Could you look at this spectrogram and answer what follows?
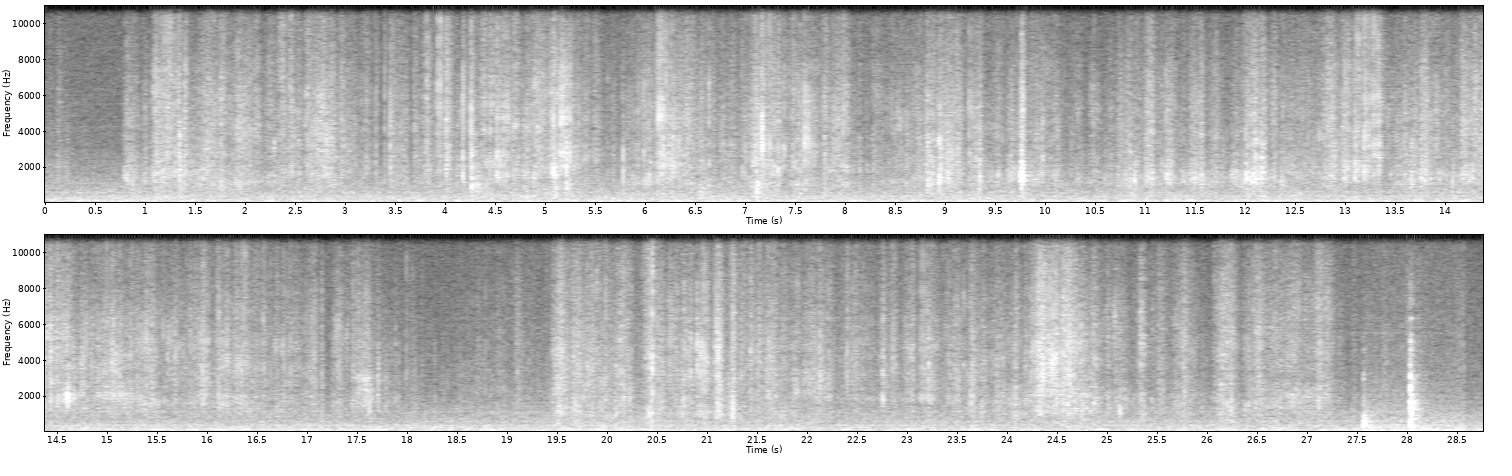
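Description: Kitchen paper towel rustling and crinkling in repeated bursts as it is crumpled and rubbed over a warmed wax-seal melting spoon, wiping off the leftover sealing wax, with a couple of light clicks.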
